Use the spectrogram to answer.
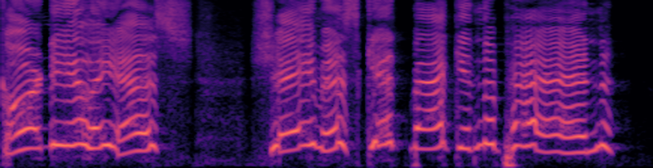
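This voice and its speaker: A put-on character voice shouts at an extremely high pitch. The delivery is very slow. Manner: screaming, frantic.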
